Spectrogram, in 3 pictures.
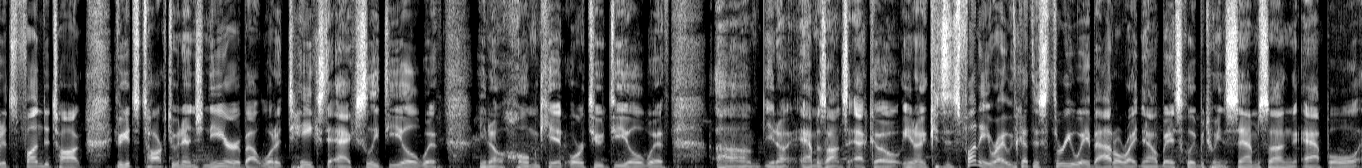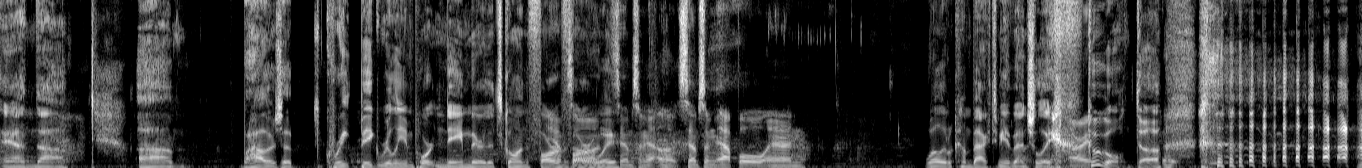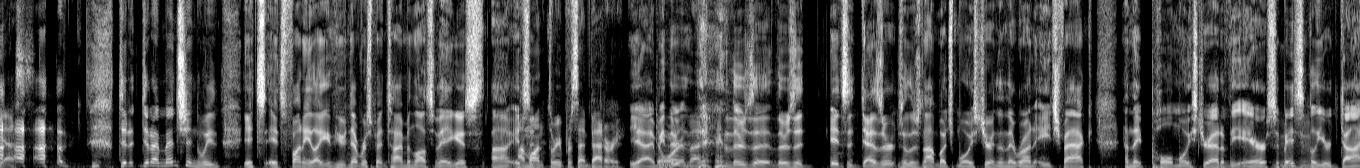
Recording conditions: busy venue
